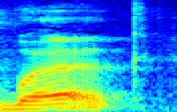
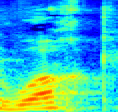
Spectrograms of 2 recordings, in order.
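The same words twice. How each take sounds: First: It is said with a native English accent. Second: It is said with a French accent. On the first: This is the proper way to say the word. The speaker calls it right. "parce que c'est « work »" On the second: This is said to sound like everyone else. The speaker calls it wrong. "juste pour que les autres vous comprennent"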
